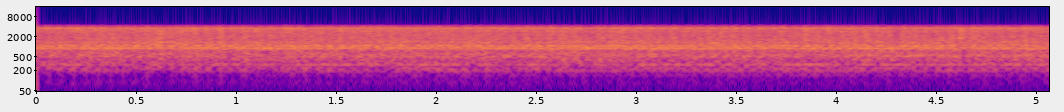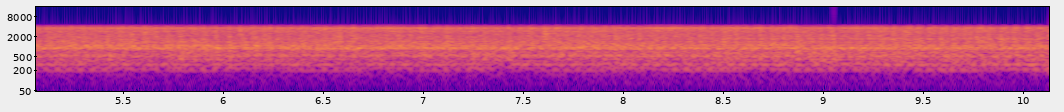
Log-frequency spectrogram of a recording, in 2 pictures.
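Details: Cylinda 12002 washing machine on its last spin: loud steady roar with a fast rattling knock, as if something is stuck in the drum, yet the inspection pocket held nothing; cause unknown.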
